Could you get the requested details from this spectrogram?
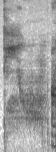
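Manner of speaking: voiceless whispered curse; whispered dread. Retold or imitated. Dreading mother's car at home.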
